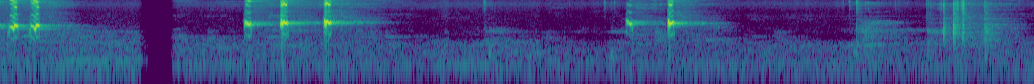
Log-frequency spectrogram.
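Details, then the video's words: Female yellow-vented bulbul calling for a male, played to lure wild birds: scattered sharp single and paired clipped notes, separated by pauses of one to two seconds, in a quiet setting. "SUARA burung trucukan gacor memanggil lawan pancingan trucukan betina memanggil jantan"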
